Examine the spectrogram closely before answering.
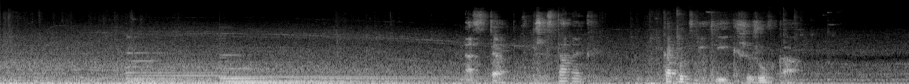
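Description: A diesel city bus drives along with its engine droning.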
